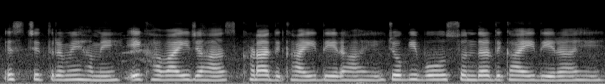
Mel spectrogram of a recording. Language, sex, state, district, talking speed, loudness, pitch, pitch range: Hindi, female, Maharashtra, Chandrapur, 200 wpm, -16 LUFS, 210 Hz, 195-215 Hz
